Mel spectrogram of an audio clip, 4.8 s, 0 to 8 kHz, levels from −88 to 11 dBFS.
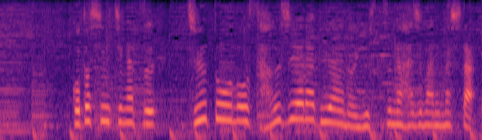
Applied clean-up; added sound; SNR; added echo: none; none; none; none.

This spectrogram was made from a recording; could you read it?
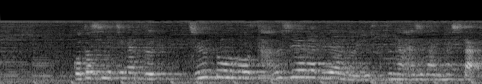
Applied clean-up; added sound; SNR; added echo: none; Drill; 10 dB; reverberation time 1.1 s.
